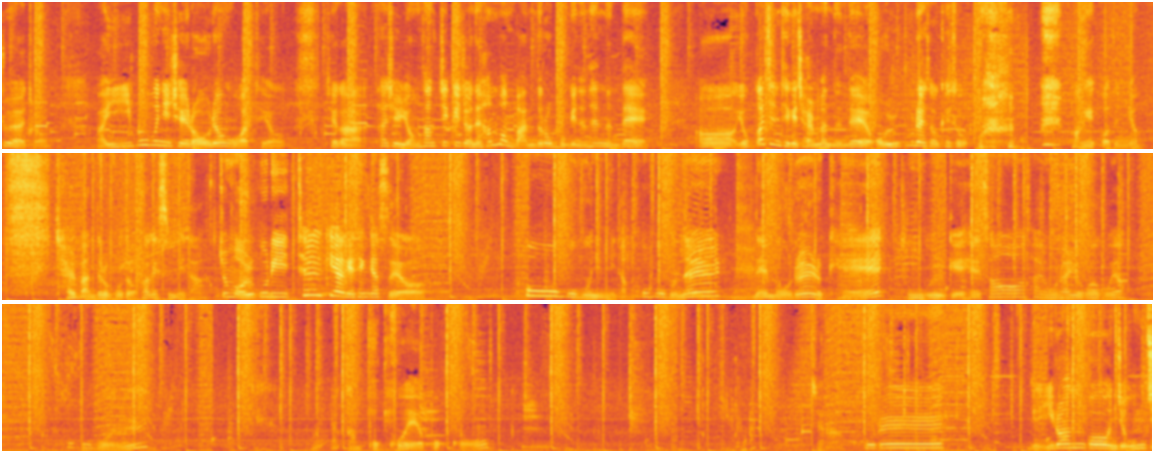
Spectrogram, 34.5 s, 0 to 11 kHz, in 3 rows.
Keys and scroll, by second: 32.0 Page_Up, 32.2 Page_Up, 32.4 Up, 32.6 Up, 32.7 Up, 32.9 Up, 33.7 Home.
